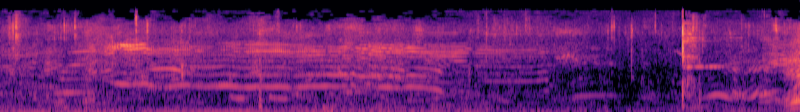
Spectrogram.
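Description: Spectators talking in the background, then about three and a half seconds in a single sharp crack of a bat hitting the ball, followed by a brief ringing tone.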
